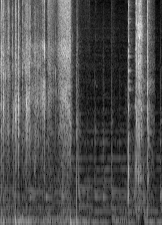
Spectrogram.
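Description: Logo-sting music with several quick swishing, glitchy sound effects over a steady low tone.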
